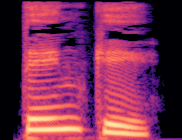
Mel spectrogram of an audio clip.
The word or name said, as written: ಟೆಂಕೆ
